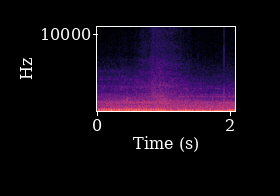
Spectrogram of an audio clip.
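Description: Motorcycle engine running steadily while the bike is ridden along, under a constant rush of wind and road noise that swells slightly midway.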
